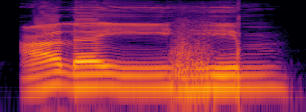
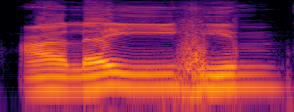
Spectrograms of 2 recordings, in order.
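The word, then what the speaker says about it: عليهم: Alai itu ada ya sukun didahului dengan fathah, maka di sini kita namakan dengan bacaan lin, yaitu cara membacanya dengan bacaan yang lembut, alaihim, alaihim.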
